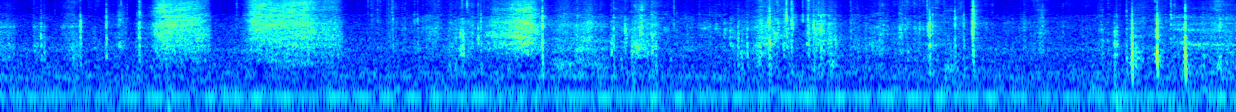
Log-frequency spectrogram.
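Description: Soft rustling and brushing of stiff, painted paper pages as a handmade altered book is handled and its taped doors pressed and swung open, with a few light clicks near the end.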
